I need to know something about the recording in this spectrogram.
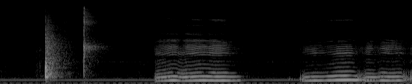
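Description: Two sharp snaps less than half a second apart, then a man humming two long held notes.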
